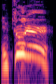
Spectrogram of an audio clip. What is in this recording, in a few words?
Toughguy Intruder English, Tough Hispanic Male; Exclamation; Saying "Intruder!" In English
